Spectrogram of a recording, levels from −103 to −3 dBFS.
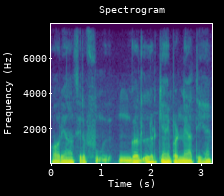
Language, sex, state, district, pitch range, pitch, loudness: Hindi, male, Himachal Pradesh, Shimla, 85-90 Hz, 90 Hz, -16 LUFS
